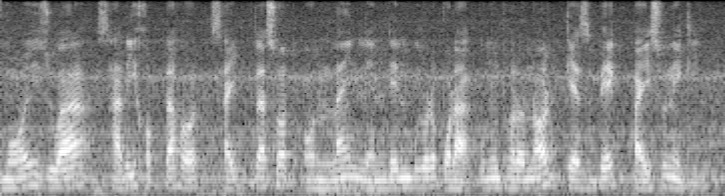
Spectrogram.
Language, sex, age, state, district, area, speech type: Assamese, male, 30-45, Assam, Nalbari, rural, read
